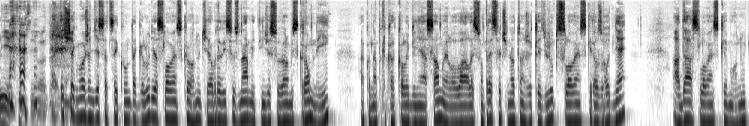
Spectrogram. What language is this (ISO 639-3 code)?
slk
